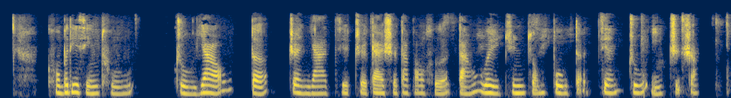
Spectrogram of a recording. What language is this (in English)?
Chinese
